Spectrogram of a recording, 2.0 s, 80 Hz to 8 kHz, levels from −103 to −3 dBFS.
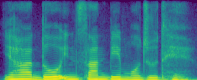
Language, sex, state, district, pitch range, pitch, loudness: Hindi, female, Arunachal Pradesh, Papum Pare, 180-210 Hz, 200 Hz, -13 LUFS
